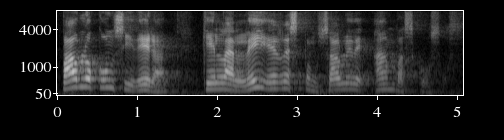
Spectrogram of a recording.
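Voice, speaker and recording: A man teaches a Bible study as a pastor. His voice sits high for a man, and he explains at an unhurried pace, pausing on fillers and restarting phrases. A long reverb trails each sentence. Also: big pitch swings.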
